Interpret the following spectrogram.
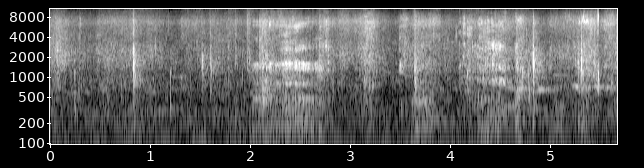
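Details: Bulldog puppies about 5½ weeks old from a litter of Rocko and Teerza, playing and fighting indoors; brief high whiny yelps and squeals rise out of steady scuffling and clicking noise, with a faint voice in the background.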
